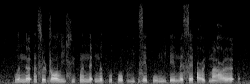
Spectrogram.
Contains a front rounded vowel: yes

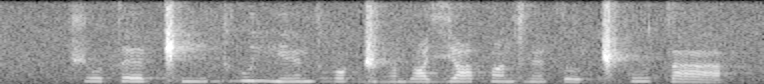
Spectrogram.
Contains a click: yes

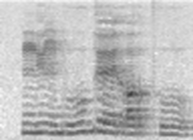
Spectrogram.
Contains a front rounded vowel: yes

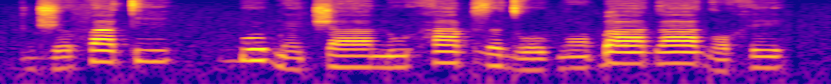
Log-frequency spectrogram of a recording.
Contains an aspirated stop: no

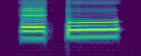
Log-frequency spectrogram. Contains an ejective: no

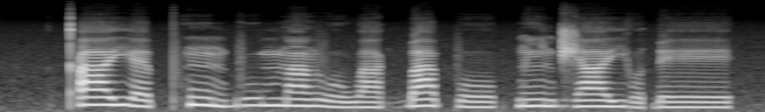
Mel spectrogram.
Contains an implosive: yes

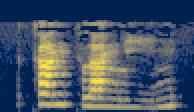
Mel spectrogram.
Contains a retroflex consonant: no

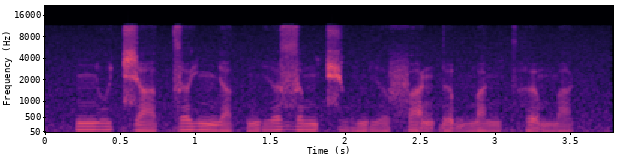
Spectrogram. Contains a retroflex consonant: no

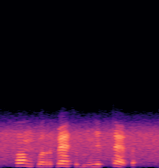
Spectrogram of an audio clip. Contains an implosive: yes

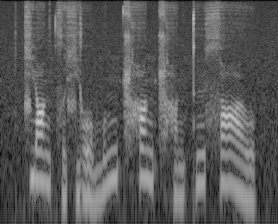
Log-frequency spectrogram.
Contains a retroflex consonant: yes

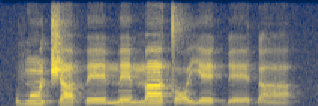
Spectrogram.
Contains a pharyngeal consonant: no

